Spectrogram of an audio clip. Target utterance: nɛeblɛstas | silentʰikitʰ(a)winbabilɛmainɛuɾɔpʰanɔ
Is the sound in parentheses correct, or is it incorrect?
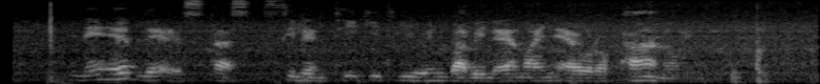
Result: incorrect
